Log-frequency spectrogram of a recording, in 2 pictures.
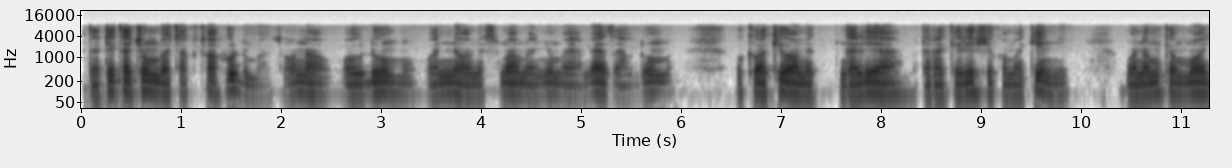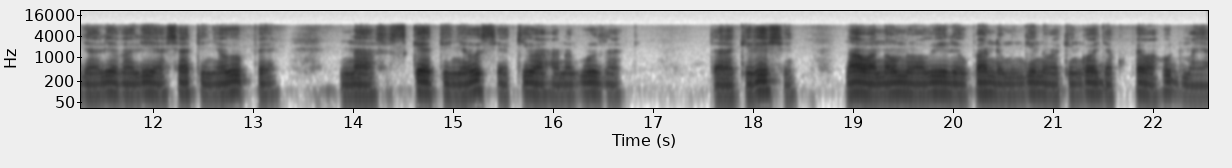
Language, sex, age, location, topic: Swahili, male, 25-35, Kisii, government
